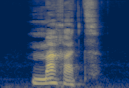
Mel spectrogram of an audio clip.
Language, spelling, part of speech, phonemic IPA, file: French, marathe, noun, /ma.ʁat/, LL-Q150 (fra)-marathe.wav
- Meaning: Marathi, the Marathi language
